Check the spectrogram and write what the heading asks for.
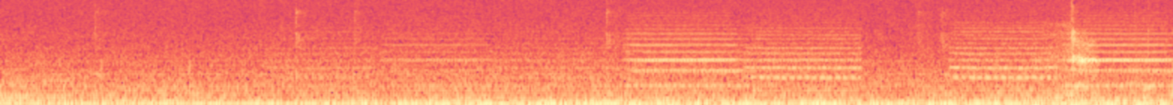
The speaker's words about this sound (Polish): słyszycie wszyscy troje, że naprawdę bardzo wiele syren policyjnych, strażackich, może jakichś innych, ale słyszycie w tej części, z której przyjechaliście, czyli po przeciwnej stronie, ale to jest harmider, który niesie się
